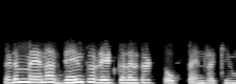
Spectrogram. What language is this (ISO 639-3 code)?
hin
